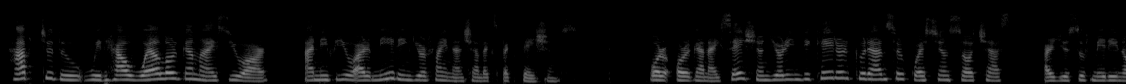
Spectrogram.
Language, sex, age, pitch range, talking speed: English, female, 50-69, 170-220 Hz, 155 wpm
